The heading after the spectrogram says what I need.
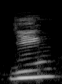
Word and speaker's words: ying: It's the same as ing, but when ing stands alone, the spelling is Ying. Ying. And sometimes you'll hear people from the northern part of China pronounce ying as ying with a more nasal sound. Either one is correct. Okay? Ying or y both are correct.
